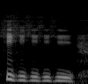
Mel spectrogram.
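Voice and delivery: imitated "hee hee" cackle; creepy witch giggle. Maria declaring herself a witch, creepy giggle. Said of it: "she laughs in a really creepy way".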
